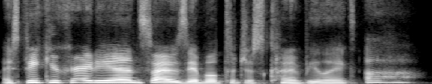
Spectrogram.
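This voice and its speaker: A woman in her thirties, a journalist guest talking fast and wryly with lots of fillers in a casual interview. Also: mid-range voice, clean tone, dry recording, studio quality. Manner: fast, filler-heavy, wry.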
